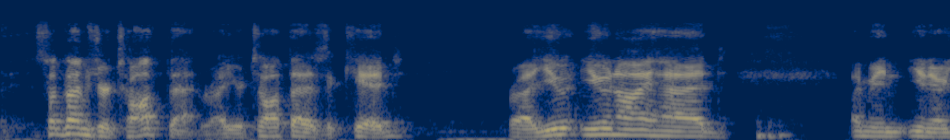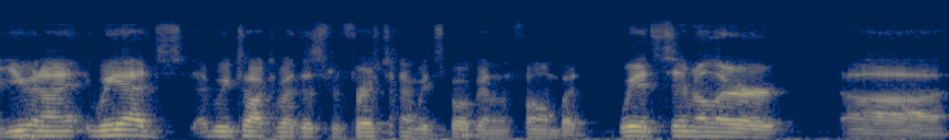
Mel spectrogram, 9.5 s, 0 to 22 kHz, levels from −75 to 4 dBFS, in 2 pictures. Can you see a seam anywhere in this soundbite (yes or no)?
yes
